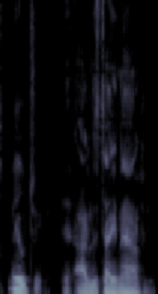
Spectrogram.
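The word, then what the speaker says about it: Miočić: Miocic, or however you pronounce it, Miocic. I'm thinking of Miocic, the wrestler from Indiana. It's Miocic.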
